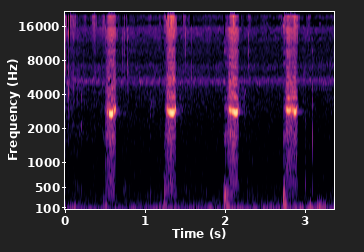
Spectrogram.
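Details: Francolin (teetar) near plants: four short, sharp whistled notes at a steady pace, each with a faint lower thud, over quiet background.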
